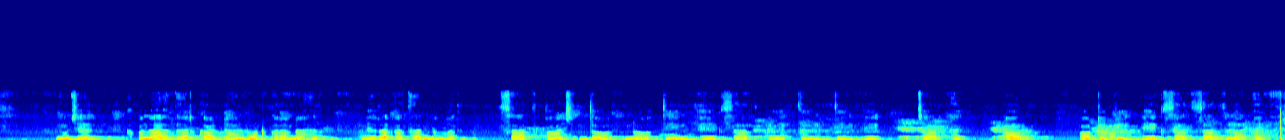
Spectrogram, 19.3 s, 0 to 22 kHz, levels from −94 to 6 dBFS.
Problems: background sounds at intervals, echo, low volume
